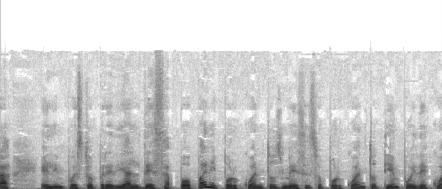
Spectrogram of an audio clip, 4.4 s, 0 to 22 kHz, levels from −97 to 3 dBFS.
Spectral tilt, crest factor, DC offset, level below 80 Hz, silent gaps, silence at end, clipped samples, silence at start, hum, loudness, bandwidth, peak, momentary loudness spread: -8.5 dB/octave; 16 dB; under 0.1%; -44 dBFS; none; 0 s; under 0.1%; 0 s; none; -19 LUFS; 13.5 kHz; -2 dBFS; 5 LU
